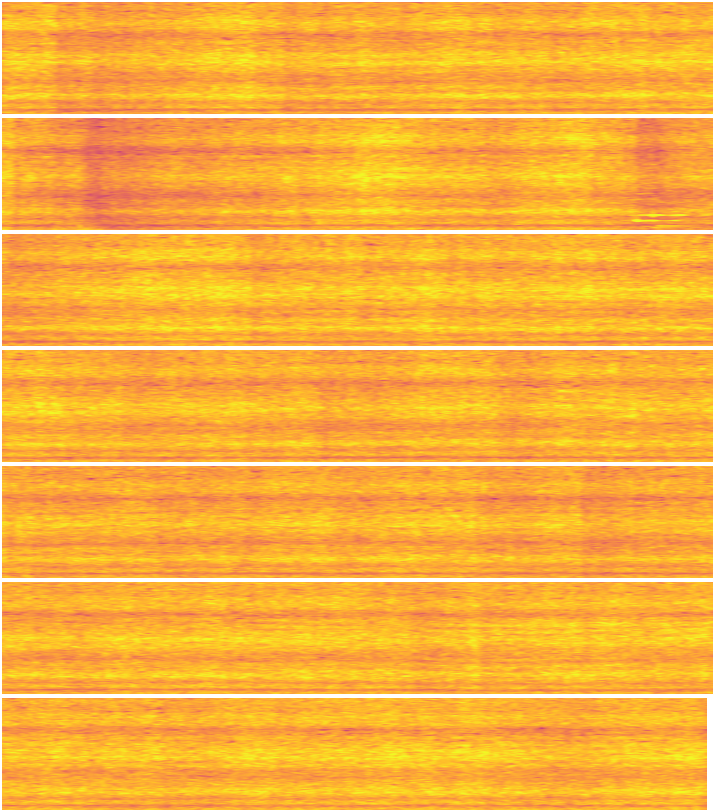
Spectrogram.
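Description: Steady rush of water discharging from a reservoir outlet and churning into the pool below, heaviest in a deep rumble.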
